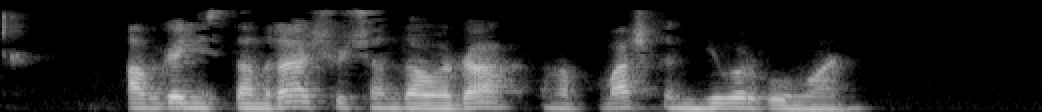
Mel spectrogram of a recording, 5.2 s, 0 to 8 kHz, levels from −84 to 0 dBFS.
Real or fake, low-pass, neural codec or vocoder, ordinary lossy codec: fake; 7.2 kHz; codec, 16 kHz, 1 kbps, X-Codec, WavLM features, trained on Multilingual LibriSpeech; MP3, 24 kbps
